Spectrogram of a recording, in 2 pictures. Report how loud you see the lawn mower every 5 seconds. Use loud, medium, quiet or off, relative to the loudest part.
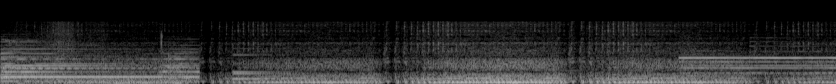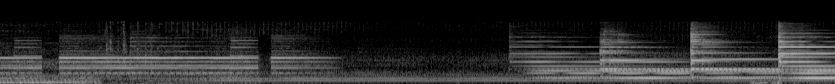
loud, loud, medium, medium.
